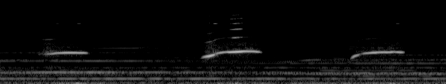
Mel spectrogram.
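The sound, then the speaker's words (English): Three short rising whistles from a person walking through a cemetery after sundown, each a clear pure tone sliding upward, spaced about a second and a half apart over a low steady hum, with no talking. “My ex at the time dared me to whistle while we walked through the cemetery, so I whistled.”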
